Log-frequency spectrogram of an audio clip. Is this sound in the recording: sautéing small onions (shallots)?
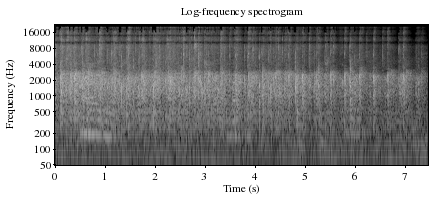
no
